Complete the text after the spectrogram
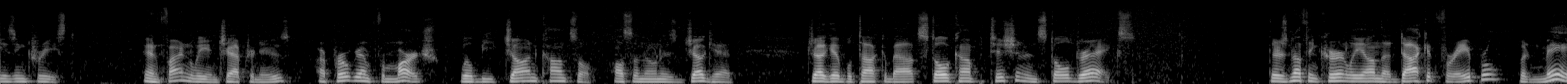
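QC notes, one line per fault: Throughout: overdone noise removal. The noise reduction was pushed too hard on this speech, so any frequency band close to the estimated noise floor gets pulled far down or switched off entirely. Between phrases the background drops and breaks up into twinkling specks where isolated bands flicker on and off, while softer parts of the voice are removed along with the noise.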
